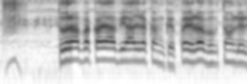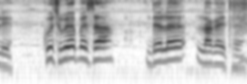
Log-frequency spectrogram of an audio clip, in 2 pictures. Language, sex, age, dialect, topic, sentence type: Maithili, male, 25-30, Angika, banking, statement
